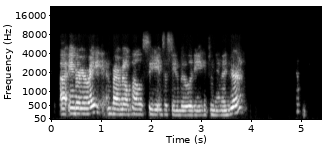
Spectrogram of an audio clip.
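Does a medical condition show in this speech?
No.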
